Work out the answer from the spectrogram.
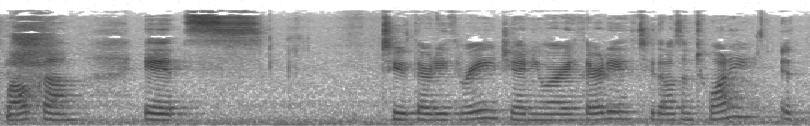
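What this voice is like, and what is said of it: Announcer-style radio voice. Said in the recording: “This is my radio voice.”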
